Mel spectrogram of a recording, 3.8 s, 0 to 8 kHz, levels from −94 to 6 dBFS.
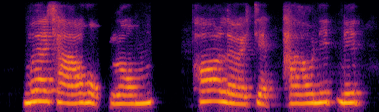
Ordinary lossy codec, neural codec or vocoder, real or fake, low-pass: Opus, 16 kbps; none; real; 7.2 kHz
